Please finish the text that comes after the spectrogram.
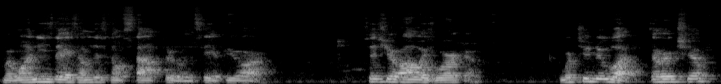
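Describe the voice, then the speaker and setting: A man chatting casually with live viewers as a livestream host, rambling and repeating phrases, with drawn-out greetings. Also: lowish voice, dark tone. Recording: roomy, echoing sound.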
